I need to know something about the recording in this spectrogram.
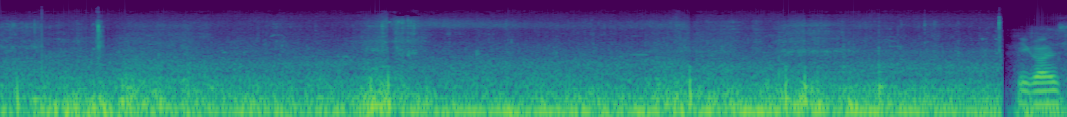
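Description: Steady low drone of a harbour ferry's engine running close by, with wind buffeting the microphone and a couple of light clicks. The sound drops out for a moment near the end.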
